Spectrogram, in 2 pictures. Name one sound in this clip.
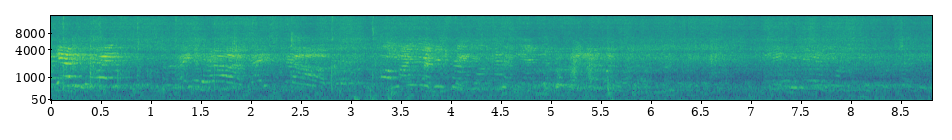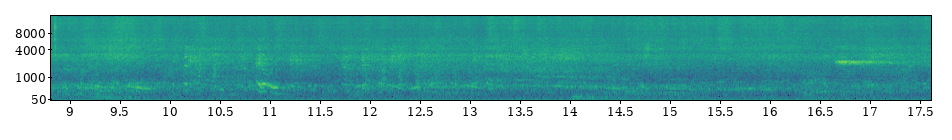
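Young players shout and call out across a large echoing rink.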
